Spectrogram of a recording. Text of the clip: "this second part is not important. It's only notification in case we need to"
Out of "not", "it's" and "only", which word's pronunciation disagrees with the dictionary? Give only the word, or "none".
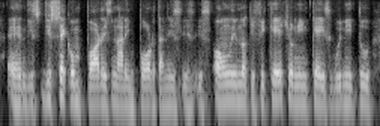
it's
